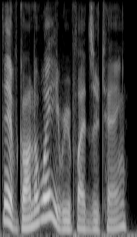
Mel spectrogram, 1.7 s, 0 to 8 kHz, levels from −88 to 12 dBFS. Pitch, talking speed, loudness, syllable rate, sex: 145 Hz, 245 wpm, -17 LUFS, 5.6 syllables/s, male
